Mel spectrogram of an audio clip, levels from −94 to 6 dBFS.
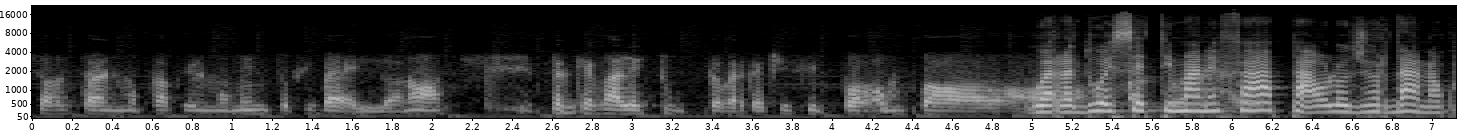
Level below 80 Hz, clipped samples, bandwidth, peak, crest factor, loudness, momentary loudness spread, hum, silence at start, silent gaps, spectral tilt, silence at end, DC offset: -56 dBFS; under 0.1%; 17.5 kHz; -8 dBFS; 18 dB; -25 LUFS; 17 LU; none; 0.05 s; none; -3.5 dB/octave; 0 s; under 0.1%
